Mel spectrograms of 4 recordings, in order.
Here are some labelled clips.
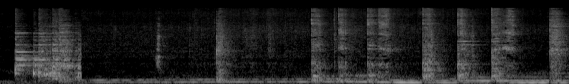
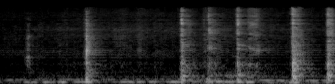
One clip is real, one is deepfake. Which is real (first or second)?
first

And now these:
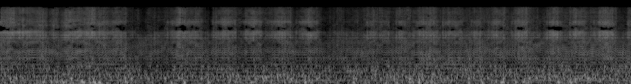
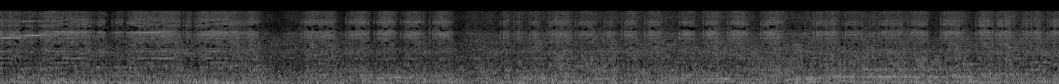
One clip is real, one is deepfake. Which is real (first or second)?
second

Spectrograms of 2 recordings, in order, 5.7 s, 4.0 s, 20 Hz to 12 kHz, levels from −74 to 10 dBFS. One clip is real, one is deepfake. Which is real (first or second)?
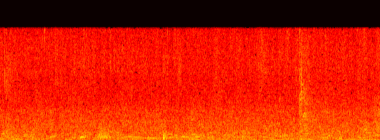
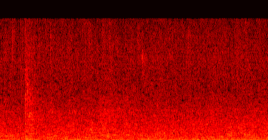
first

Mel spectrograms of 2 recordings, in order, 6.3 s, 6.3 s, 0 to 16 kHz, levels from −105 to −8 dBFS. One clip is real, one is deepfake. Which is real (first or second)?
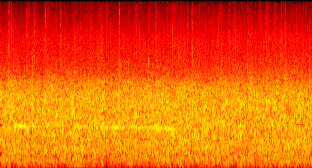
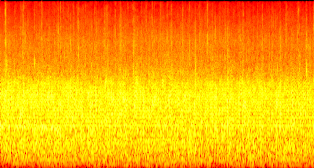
first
